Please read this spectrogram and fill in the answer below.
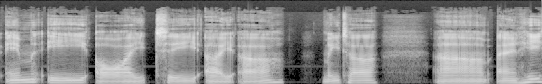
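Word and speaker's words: Meitar: The first one is from, I hope I don't get the name wrong, Meetar, spelled M-E-I-T-A-R, Meetar.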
